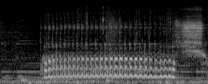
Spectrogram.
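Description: A man's voice making a steady, buzzing engine noise for a toy backhoe, held on one pitch for about a second and a half, over background music.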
